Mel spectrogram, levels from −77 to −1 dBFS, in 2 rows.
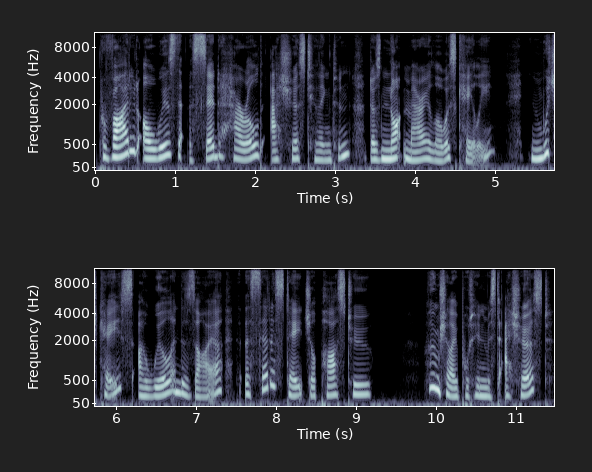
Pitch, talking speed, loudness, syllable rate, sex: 205 Hz, 175 wpm, -21 LUFS, 5.1 syllables/s, female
